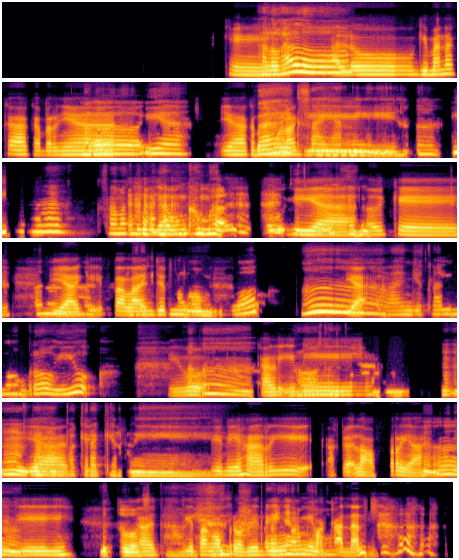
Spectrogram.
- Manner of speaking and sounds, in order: other background noise; drawn out: "lagi"; distorted speech; laugh; laughing while speaking: "kembali"; chuckle; chuckle; laugh
- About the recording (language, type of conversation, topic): Indonesian, unstructured, Bagaimana Anda memutuskan antara memasak di rumah dan makan di luar?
